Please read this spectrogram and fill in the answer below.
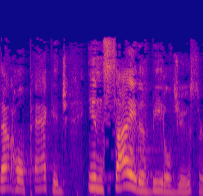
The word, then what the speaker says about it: Betelgeuse: We want to say Betelgeuse because of the movie, but it's Betelgeuse is the way you pronounce it.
